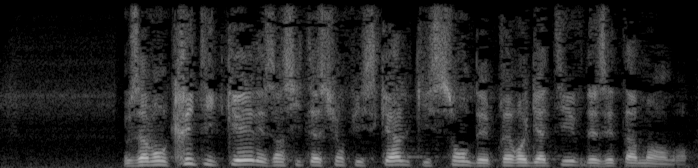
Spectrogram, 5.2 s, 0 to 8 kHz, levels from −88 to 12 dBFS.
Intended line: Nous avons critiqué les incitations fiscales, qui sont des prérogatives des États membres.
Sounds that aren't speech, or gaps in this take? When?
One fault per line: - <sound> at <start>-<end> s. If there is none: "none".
none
